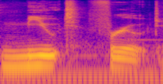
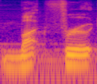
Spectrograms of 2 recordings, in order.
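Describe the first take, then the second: First: The first word sounds like the start of mutated. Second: The first word does not sound like mutated. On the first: The speaker calls it right. "as in mutated fruit" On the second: The speaker calls it wrong. "everybody calls it mutt fruit, and it drives me crazy"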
